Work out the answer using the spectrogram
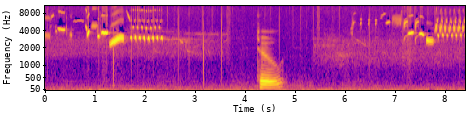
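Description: Bewick's Wren singing high, bright phrases of sharp notes and a quick buzzy trill, in two bursts separated by a man briefly announcing a number.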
